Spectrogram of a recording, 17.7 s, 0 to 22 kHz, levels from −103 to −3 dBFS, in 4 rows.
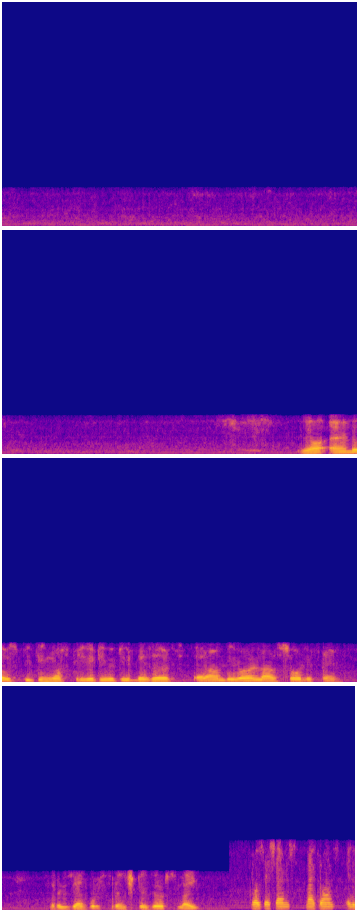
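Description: Throughout, the speech carries RealAudio 14.4 codec damage: heavy, gargly and muffled, confined to about 150 Hz–3.6 kHz with nothing above 4 kHz, consistent with an 8 kbit/s dial-up speech codec. From 16.15 s to the end, just after "desserts like", a section at the wrong speed runs 1.79 times fast, raising pitch nearly ten semitones, likely from playback against a mismatched clock.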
